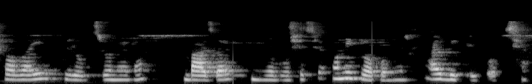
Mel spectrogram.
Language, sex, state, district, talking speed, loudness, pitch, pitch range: Bengali, female, West Bengal, Malda, 125 wpm, -19 LUFS, 220 Hz, 205-240 Hz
